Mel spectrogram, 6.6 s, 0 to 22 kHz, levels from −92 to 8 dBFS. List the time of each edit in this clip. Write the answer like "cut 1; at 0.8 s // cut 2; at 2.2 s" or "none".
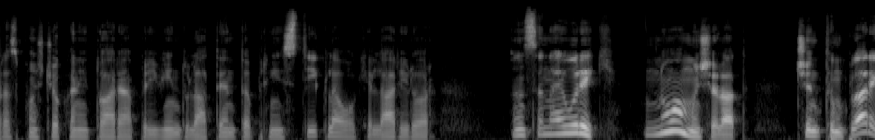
cut 1; at 4.7 s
